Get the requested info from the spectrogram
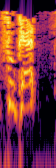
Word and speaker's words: Phuket: One of the strains in the vaccine, Phuket. I got to remember not to do a short U.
